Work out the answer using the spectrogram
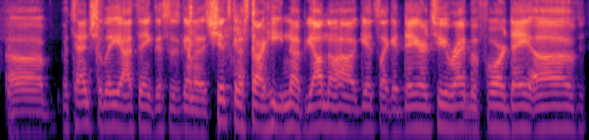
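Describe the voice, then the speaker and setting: A man hosting a casual sports podcast, talking in relaxed slangy banter and calling his friends bro. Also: medium pitch, fast. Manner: laid-back slangy banter, says bro often. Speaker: podcast host.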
